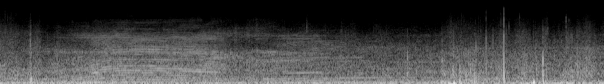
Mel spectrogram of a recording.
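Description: KTM Duke 125's single-cylinder engine through an Akrapovic exhaust, revving up and back down as the bike rides off, over a steady low wind rumble on the microphone. A couple of sharp pops come about five seconds in.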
